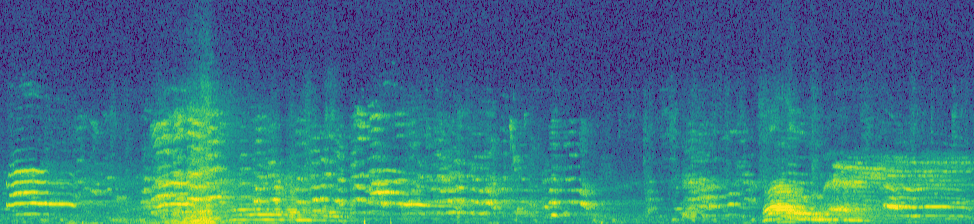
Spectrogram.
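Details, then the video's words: Two domestic cats that dislike each other meet and trade long, drawn-out harmonic yowls, rising and falling, with a louder wail near four seconds and another near fifteen seconds; quiet gaps between outbursts. "two cat does not like each other company and generated horrible voice sound to see each other"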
